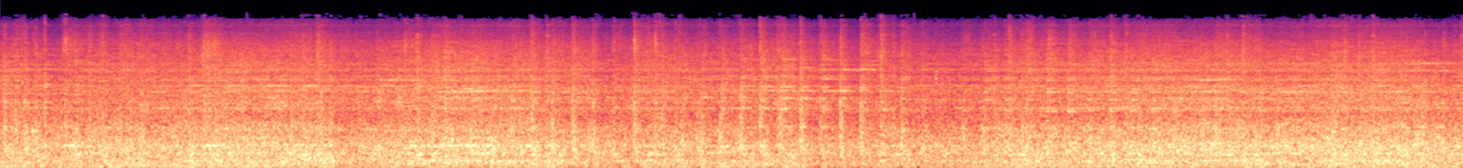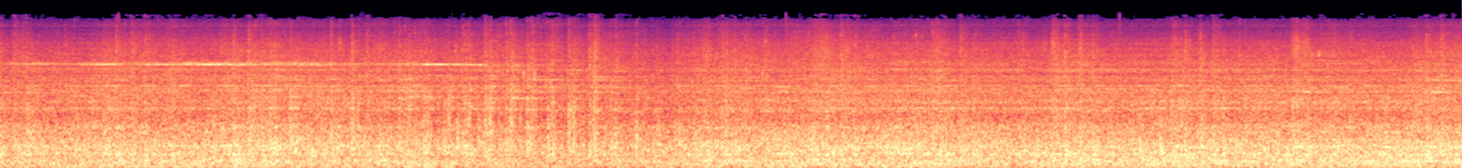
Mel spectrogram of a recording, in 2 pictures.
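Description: Coal train of steel-wheeled gondola cars rolling steadily past, with a continuous rolling noise and clickety-clack as the wheels cross the rail joints. A faint high wheel squeal comes in about halfway through.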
